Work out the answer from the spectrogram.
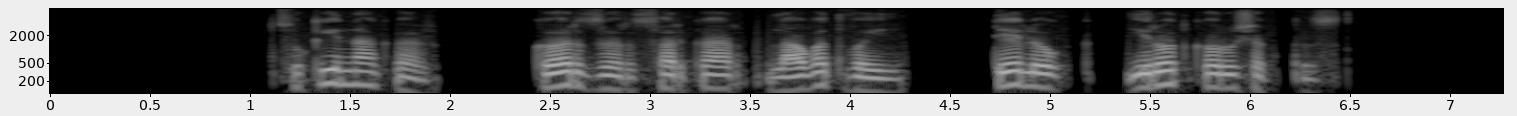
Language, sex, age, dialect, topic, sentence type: Marathi, male, 25-30, Northern Konkan, banking, statement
